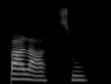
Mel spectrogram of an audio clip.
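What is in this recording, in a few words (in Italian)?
"palatzu", lingua sarda, fem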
